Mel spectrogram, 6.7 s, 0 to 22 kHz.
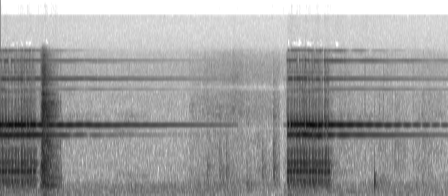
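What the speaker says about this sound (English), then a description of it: "then her phone rings twice" An old landline telephone bell rings loudly twice, each ring a harsh rattling burst with ringing decay, in the 1964 film Lady in a Cage.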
